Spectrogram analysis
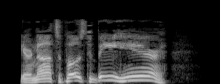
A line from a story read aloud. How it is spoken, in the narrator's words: shouted the driver, clearly a security guard, in a thick South African accent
